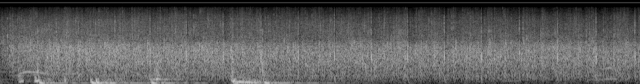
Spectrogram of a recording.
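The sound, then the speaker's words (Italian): Sustained audience applause at the Acoustic Night concert for the lighting technician, a dense steady wash of clapping hands lasting the whole clip, with a few brief vocal sounds or cheers breaking through at the start. “E vorrei poi adesso un grande applauso per il nostro tecnico luci”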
